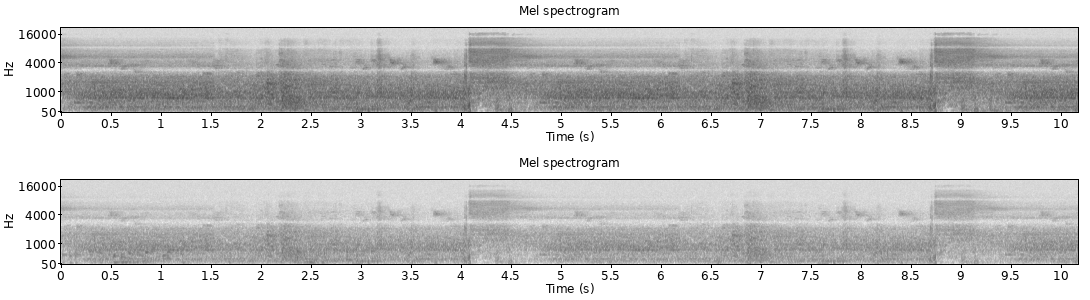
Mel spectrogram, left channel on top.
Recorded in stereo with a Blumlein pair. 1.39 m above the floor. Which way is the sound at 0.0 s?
60° left.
